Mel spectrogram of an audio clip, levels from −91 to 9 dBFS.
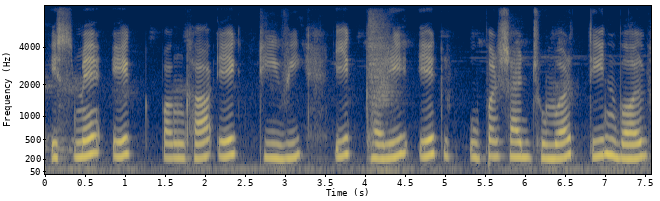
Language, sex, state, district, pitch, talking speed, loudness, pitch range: Hindi, female, Bihar, Patna, 235 Hz, 110 wpm, -17 LUFS, 220-250 Hz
